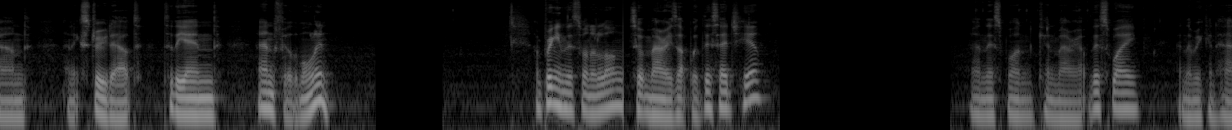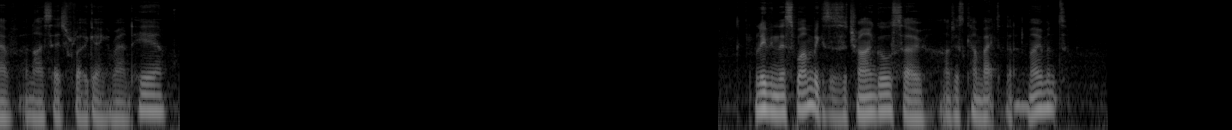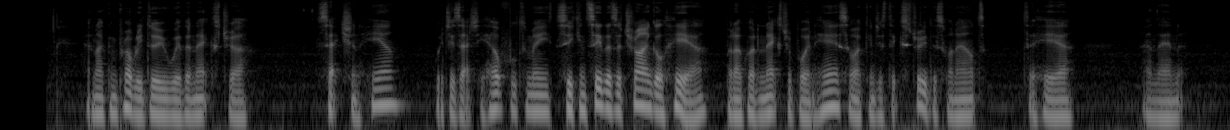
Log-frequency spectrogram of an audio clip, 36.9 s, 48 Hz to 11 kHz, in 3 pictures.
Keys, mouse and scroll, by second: 0.0-2.7 typing, 0.5 middle click, 0.9 ctrl+z, 1.2 middle click, 1.4 click, 1.5 middle click, 1.7 drag, 1.8 middle click, 2.0 middle click, 2.2 middle drag, 2.7-3.2 middle drag, 3.8 scroll up 1, 3.9 click, 4.1 g, 7.8 1, 8.1 click, 8.3 g, 9.2 middle click, 10.0 click, 10.2 g, 10.9 click, 11.0 g, 11.6-13.3 middle drag, 13.3-15.3 typing, 13.5 click, 13.7 middle click, 14.4 middle click, 15.1 middle click, 15.6 middle click, 16.0 click, 16.2 middle click, 16.3 e, 16.6 e, 16.8 e, 17.2 middle click, 18.8 click, 18.9 2, 19.2 f, 19.2 f, 19.4-23.2 middle drag, 23.2 1, 23.4 click, 24.1 middle click, 24.3 e, 24.6 e, 25.0 e, 25.5-25.8 middle drag, 25.8 e, 26.5 middle click, 27.1 e, 28.4-30.1 middle drag, 30.1 click, 33.4 e, 36.0 shift+click.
